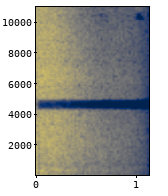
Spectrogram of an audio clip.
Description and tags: single explosive sound with some reverberations.
bang, explosion, plop, pwoom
